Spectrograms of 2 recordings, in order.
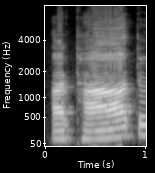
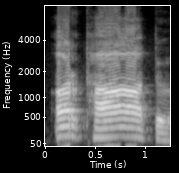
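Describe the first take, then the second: First: Said in the usual way. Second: अर्थात stretched slowly and louder, r clear; slow model reading. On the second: Shown as a demonstration. Teacher reads अर्थात slowly for the class to repeat. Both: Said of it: "आइए पहले हम इन शब्दों को पढ़ें".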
